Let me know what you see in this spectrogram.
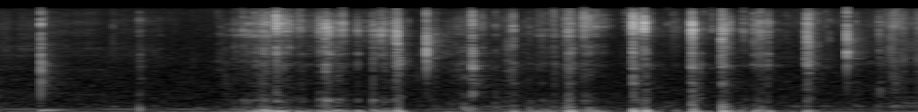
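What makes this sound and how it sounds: A solid green Dalan olive oil bar soap is held in the hands while a utility knife blade scrapes thin curled flakes off it. A quick, uneven run of short, crisp scraping strokes is heard, each a bright shaving rasp over a soft low thud, with fine crackling between strokes.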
